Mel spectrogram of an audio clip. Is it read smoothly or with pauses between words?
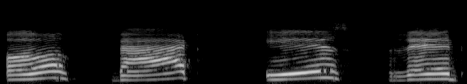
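with pauses. It is read haltingly with pauses between words.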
